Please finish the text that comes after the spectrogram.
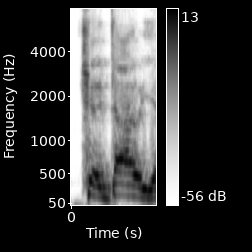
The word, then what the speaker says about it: Gildarie: And as usual, the man with the stale jokes by my side here, Guyana's enduring journalist, Leonard Gildarie. I got that pronounced.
